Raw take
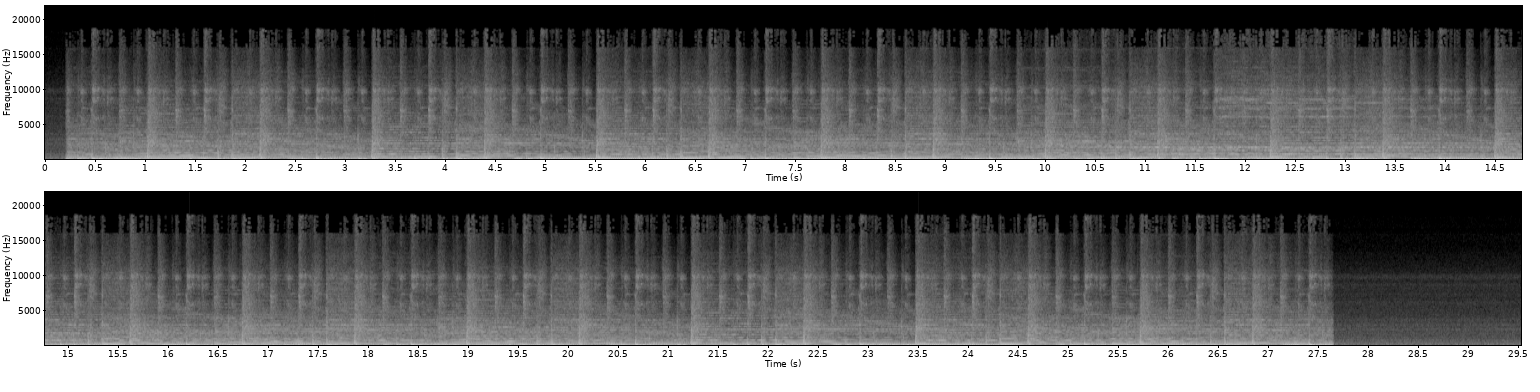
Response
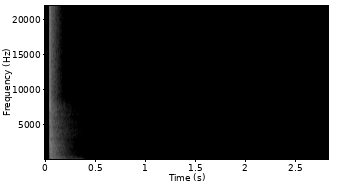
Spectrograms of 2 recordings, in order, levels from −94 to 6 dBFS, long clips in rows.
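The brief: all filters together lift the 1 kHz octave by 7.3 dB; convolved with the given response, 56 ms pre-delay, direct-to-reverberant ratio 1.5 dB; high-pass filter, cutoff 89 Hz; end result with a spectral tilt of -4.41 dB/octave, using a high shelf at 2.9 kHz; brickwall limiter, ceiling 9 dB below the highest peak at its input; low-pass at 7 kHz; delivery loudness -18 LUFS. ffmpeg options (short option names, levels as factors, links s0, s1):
-filter_complex "[0:a]highpass=89,lowpass=7000,equalizer=f=1000:t=o:g=9,highshelf=f=2900:g=4,alimiter=limit=0.158:level=0:latency=1,asplit=2[s0][s1];[1:a]atrim=start_sample=2205,adelay=56[s2];[s1][s2]afir=irnorm=-1:irlink=0,volume=0.794[s3];[s0][s3]amix=inputs=2:normalize=0,volume=1.88"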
